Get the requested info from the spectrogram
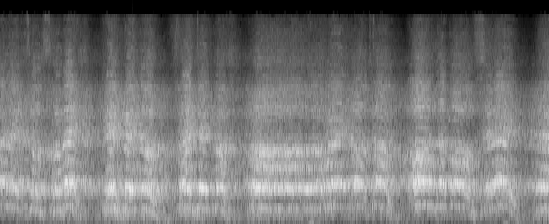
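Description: A stadium football crowd singing a chant together: a dense mass of voices holding sung notes, swelling and easing every second or two.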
